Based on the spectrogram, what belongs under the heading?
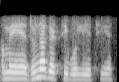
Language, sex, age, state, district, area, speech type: Gujarati, female, 45-60, Gujarat, Junagadh, rural, conversation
